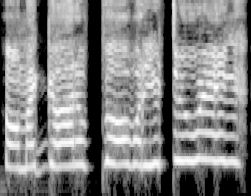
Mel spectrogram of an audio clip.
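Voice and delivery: high, loud panicked cry; horrified scream. A narrator's reading. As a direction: scream in helpless horror. Annie horrified by the fire.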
